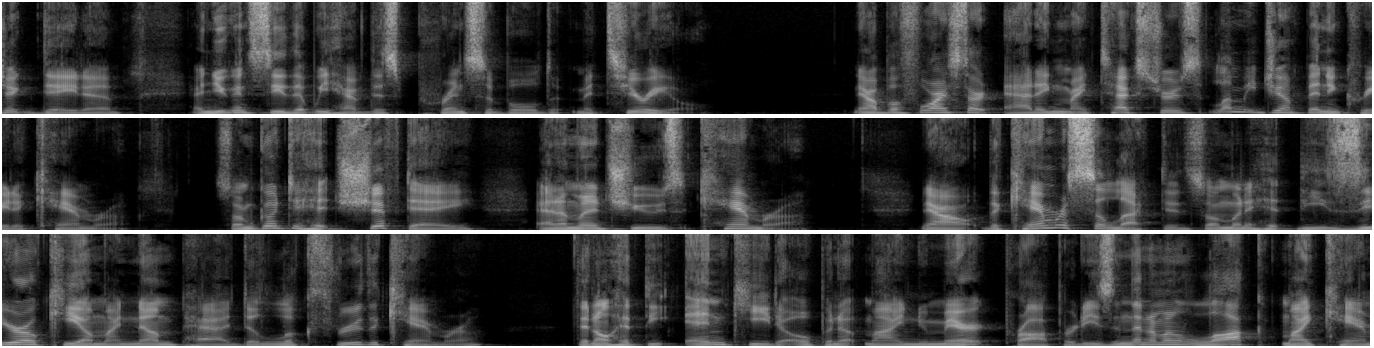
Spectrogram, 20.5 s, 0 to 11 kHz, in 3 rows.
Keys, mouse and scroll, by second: 0.8-3.8 middle drag, 7.6 shift+s, 8.6 shift+a, 13.7 KP_0, 17.0 n.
